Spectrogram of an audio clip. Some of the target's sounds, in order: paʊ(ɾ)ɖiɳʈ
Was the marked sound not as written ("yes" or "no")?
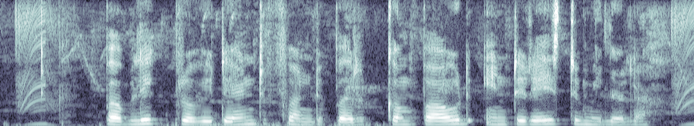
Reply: yes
